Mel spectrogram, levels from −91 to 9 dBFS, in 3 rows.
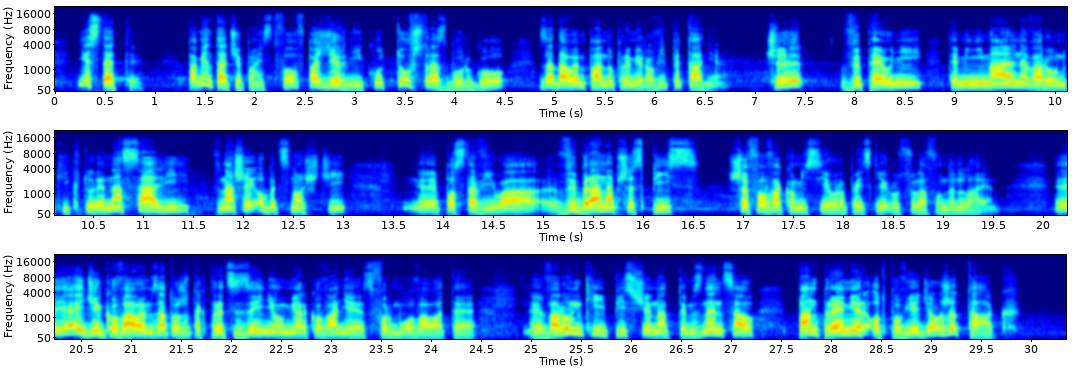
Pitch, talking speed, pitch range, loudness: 135 Hz, 110 wpm, 115-150 Hz, -30 LUFS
